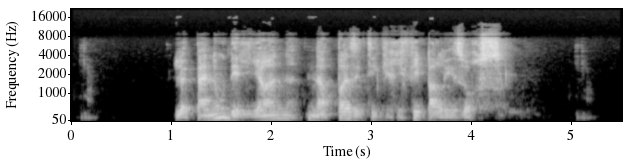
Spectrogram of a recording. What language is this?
French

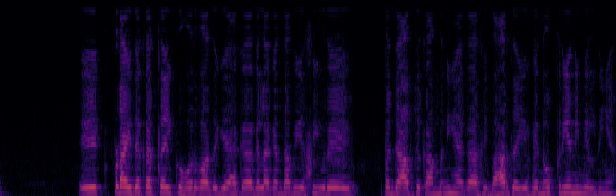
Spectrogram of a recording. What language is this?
Punjabi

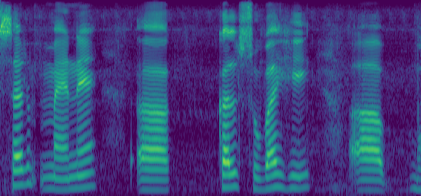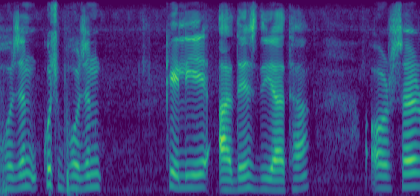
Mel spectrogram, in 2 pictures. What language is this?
Hindi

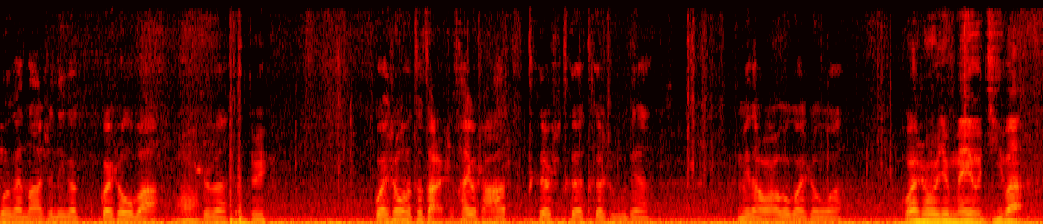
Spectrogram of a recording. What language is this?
Chinese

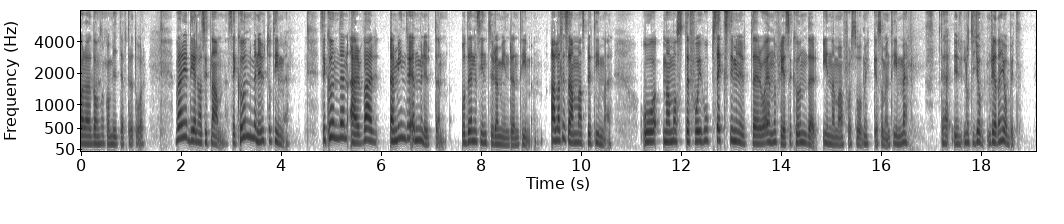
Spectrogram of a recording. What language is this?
Swedish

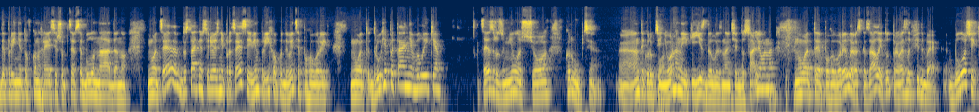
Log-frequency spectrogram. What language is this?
Ukrainian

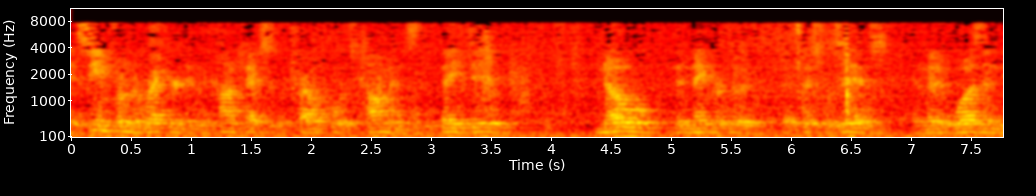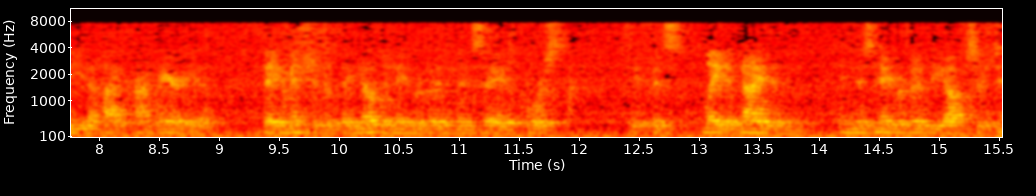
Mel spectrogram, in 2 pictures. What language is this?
English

